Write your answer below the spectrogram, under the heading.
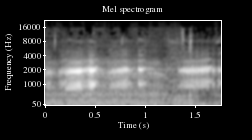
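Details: Several Pacific chorus frogs heard in a quiet Pacific Northwest setting, giving raspy croaks in two drawn-out bursts separated by a brief lull.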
